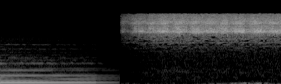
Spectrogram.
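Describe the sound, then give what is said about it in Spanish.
A cicada's loud, steady buzzing drone, used for the UPB Radio show El cant de la Chicharra, starts abruptly after a brief low musical tone and continues unbroken and shrill, with no voices present. “El cant de la Chicharra, música i desfici en UPB Radio.”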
